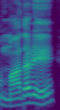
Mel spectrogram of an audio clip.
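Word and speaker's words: mother: দ এর উচ্চারণ চলে আসে এটা বলছে এই বানানটা একই রকম হলেও এটা কিন্তু মাদারে যে আবার মাথার হবে না ঠিক আছে তখন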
